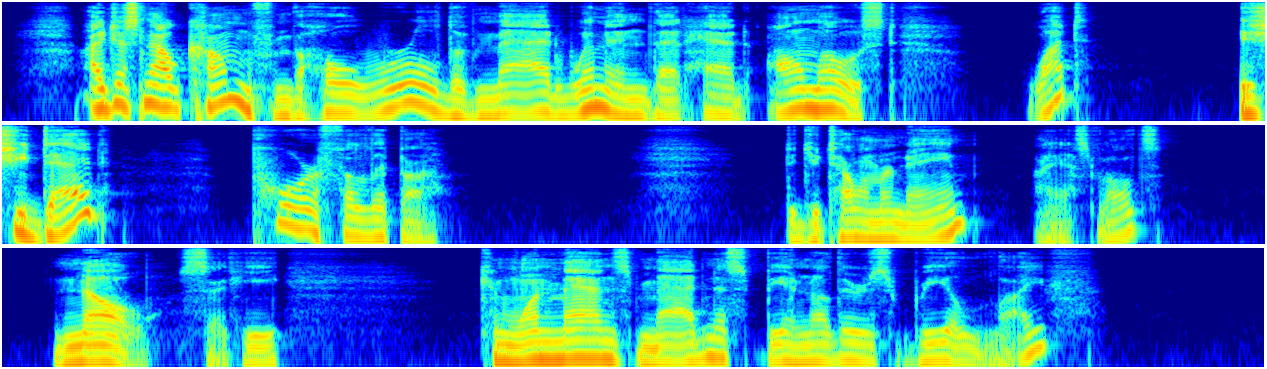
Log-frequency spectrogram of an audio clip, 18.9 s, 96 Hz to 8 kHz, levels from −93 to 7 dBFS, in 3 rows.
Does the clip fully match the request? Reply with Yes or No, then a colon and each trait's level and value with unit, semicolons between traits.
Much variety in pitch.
Yes: wide, 5.7 semitones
